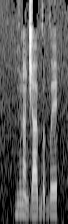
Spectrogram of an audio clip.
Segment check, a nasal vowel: present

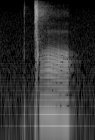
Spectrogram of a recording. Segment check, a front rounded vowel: absent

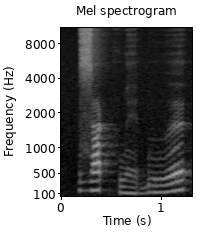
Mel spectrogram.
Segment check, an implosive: present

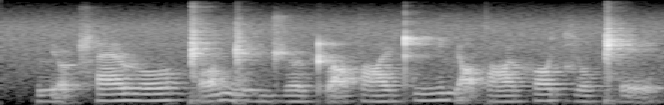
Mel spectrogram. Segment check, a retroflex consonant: present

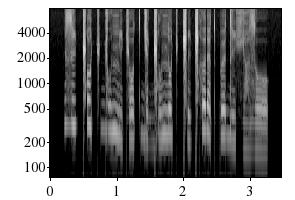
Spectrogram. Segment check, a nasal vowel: absent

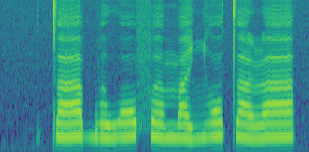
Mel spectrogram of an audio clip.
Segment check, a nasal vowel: absent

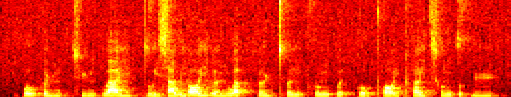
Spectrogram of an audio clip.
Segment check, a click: absent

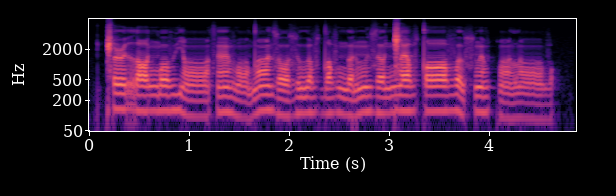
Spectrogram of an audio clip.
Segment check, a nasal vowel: present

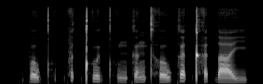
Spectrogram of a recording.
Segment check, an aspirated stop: present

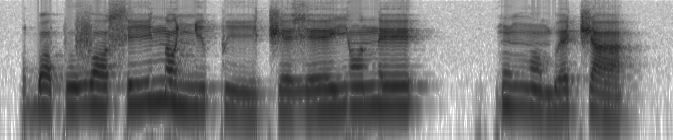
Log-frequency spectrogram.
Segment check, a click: absent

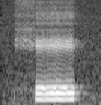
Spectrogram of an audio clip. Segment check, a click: absent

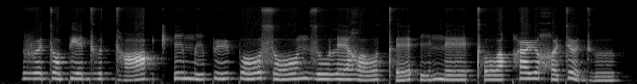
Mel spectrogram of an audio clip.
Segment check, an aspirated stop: present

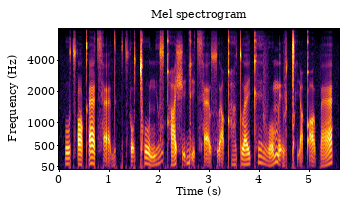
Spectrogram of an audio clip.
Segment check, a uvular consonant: present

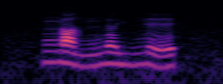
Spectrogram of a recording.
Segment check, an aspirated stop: absent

